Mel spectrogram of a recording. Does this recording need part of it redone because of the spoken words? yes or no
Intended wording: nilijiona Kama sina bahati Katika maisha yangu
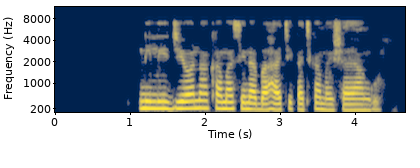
no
